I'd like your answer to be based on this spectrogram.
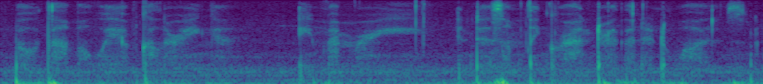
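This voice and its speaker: Someone is whispering. Noticeable background noise runs underneath. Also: woman. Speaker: ASMR creator. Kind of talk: ASMR poetry reading. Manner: gentle, close whisper.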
